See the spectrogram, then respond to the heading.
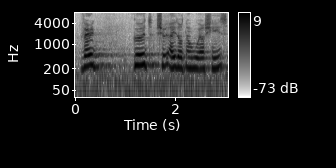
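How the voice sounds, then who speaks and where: A fairly high-pitched woman with a French accent and ordinary pitch variation. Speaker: organist. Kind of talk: lecture. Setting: stage with audience. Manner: halting.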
